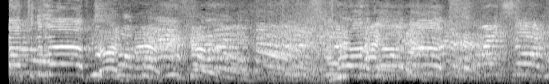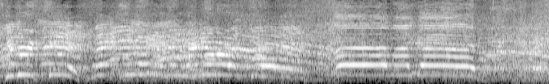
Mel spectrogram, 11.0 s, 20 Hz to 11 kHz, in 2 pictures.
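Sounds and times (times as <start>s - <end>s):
babble of voices: 0.1s - 10.9s.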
